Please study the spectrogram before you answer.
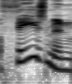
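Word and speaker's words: Theismann: Uh, well, Theman was changed to make it rhyme with Heisman.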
